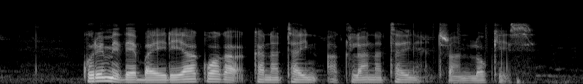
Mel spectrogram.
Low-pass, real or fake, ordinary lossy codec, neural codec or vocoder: 7.2 kHz; real; none; none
